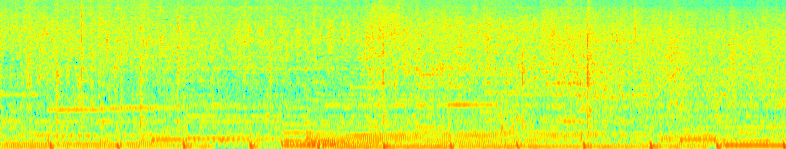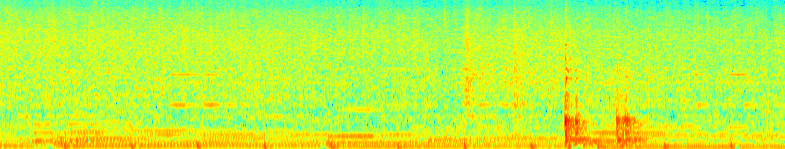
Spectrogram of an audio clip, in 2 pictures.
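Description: Rösti dropped into hot fat in a pan hiss with a steady, close frying sizzle that holds at an even level throughout, with a faint tonal hum underneath and no voices.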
